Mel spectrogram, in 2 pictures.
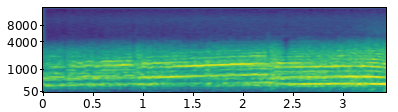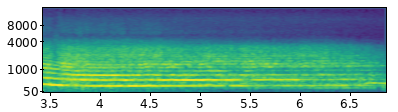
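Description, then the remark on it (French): A Formula 1 turbo race car engine, like Keke Rosberg's 1985 Williams with a Honda turbo engine of over 1000 horsepower, screams at high revs, its harmonic whine holding steady, then dropping in pitch midway as it shifts or passes, loud with no talking. “En 1985, le Finlandais et champion du monde 82 Keke Rosberg réussit, à bord de sa Williams à moteur turbo Honda de plus de 1000 chevaux, le record pour une pole position, 258,9 km/h de moyenne.”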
